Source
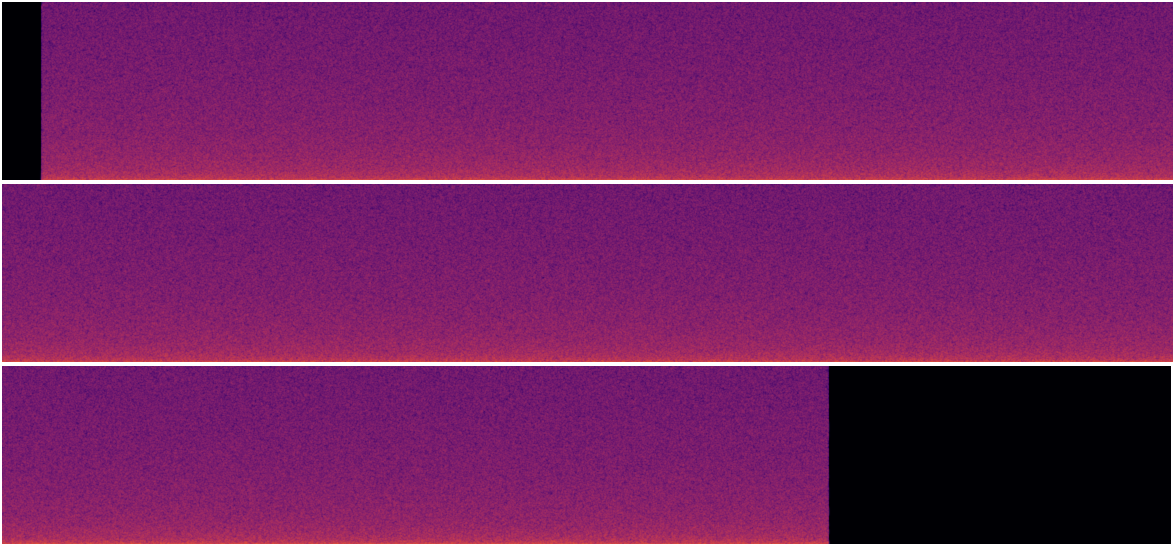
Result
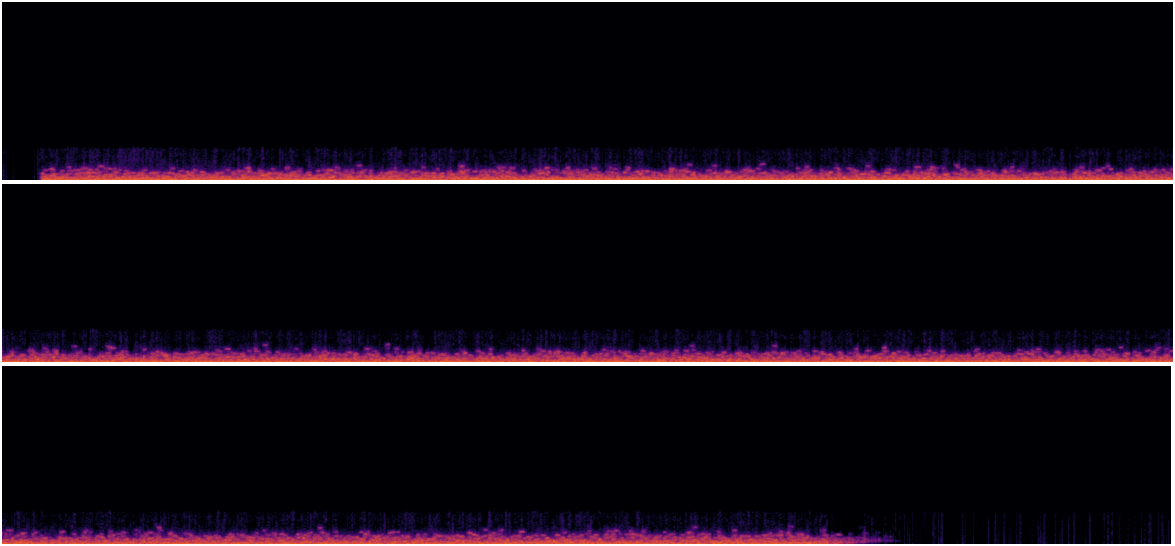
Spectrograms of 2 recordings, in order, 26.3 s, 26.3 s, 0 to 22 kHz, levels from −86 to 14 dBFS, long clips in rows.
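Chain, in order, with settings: dynamic bell 3.2 kHz, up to -6 dB, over -47 dBFS, Q 0.95; resampled via 11.025 kHz; in parallel at -6.5 dB: fuzz box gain 53 dB, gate -53 dBFS; 8.50–8.94 s: on the sum: distance through air 84 m; 18.37–20.16 s: de-hum 374.7 Hz, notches 30; on a send: frequency-shifting echo 97 ms, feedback 44%, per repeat +90 Hz, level -9 dB; on the sum: peak limiter -14 dBFS, peak gain reduction 6 dB; loudest bins only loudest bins 16; crackle 53 per s -41 dBFS; trim -1 dB; Opus 8 kbps 48 kHz

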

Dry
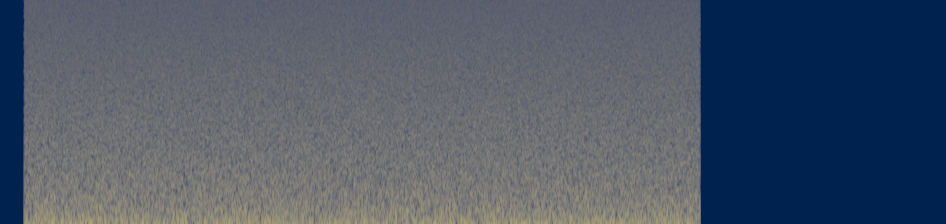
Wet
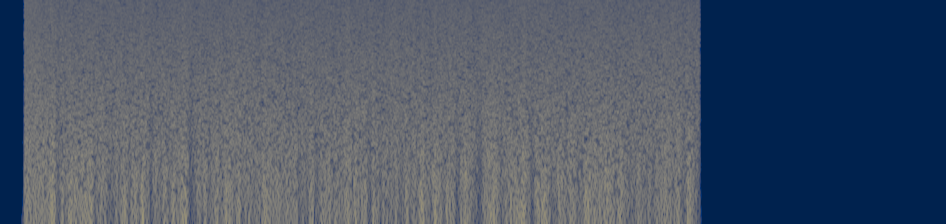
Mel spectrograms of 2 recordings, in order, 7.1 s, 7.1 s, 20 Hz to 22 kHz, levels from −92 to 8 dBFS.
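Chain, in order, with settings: spectral peaks clipped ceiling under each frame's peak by 16 dB; reverb removal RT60 0.93 s

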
